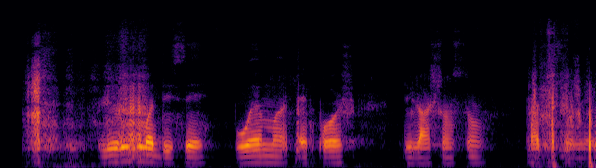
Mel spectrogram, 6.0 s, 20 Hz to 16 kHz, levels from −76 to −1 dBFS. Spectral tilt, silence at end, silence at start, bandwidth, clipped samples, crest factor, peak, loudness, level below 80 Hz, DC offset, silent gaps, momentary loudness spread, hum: -5 dB/octave; 0 s; 0.25 s; 11 kHz; under 0.1%; 26 dB; -2 dBFS; -27 LUFS; -62 dBFS; under 0.1%; none; 16 LU; none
